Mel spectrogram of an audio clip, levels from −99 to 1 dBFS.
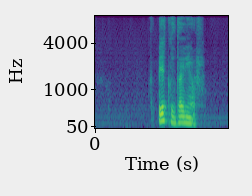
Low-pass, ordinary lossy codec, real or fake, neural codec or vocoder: none; none; fake; codec, 16 kHz, 1 kbps, FunCodec, trained on Chinese and English, 50 frames a second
